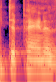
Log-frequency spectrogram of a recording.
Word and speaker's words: DePena: DePena, V as in Valdez, which is part of my last name. And DePena, I'll spell that one out because it's a bit unusual.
